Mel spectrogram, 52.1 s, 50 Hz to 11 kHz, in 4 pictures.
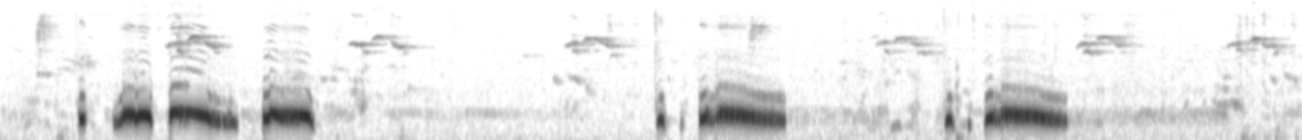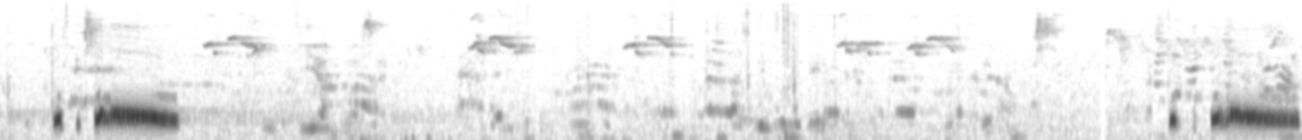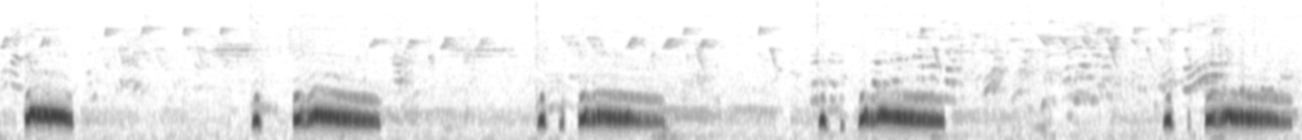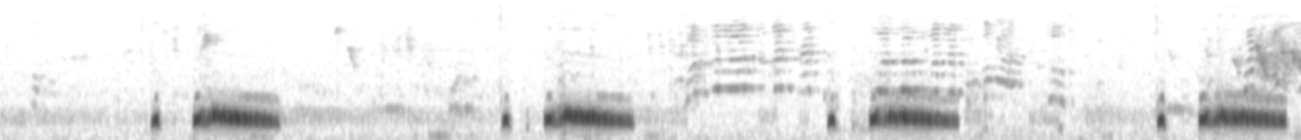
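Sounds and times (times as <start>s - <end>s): small birds chirping: 0.0s - 52.0s
dove cooing: 0.6s - 3.4s, 6.5s - 15.0s, 24.7s - 27.0s, 28.5s - 30.1s, 31.3s - 33.1s, 34.2s - 35.7s, 37.6s - 39.1s, 40.5s - 42.0s, 43.4s - 45.6s, 47.2s - 48.9s, 50.6s - 52.0s.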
